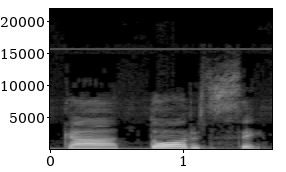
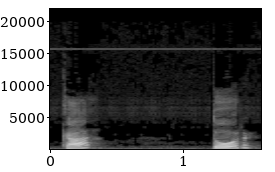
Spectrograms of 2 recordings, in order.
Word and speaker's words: catorce: And see that C again? We have two C's pronounced differently. Catorce. Now, Don't forget those C next to E's and I's, they take the place of an S. And then the A and the O and the U next to a C takes the place of a K sound.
